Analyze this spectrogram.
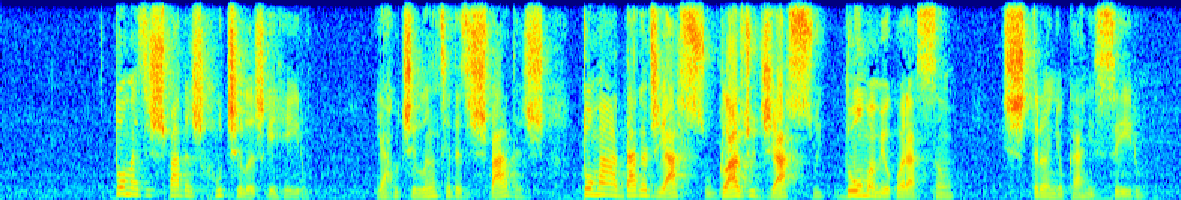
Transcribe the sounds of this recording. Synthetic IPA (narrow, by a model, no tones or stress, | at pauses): t̪õmɐɐzɪʃpad̪ɐzhut͡ʃilɐzɡeɦejɾʊ | iaɦut͡ʃilɐ̃siɐd̪ɐzɪʃpad̪ɐs | t̪õmɐːd̪aɡɐd͡ʒɪasʊːɡlad͡ʒud͡ʒiasʊɪd̪õmɐmewkoɾasɐ̃w̃ | ɪʃt̪ɾɐ̃ɲʊkaɾnisejɾʊ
